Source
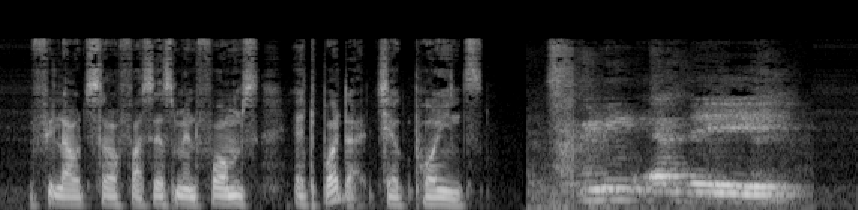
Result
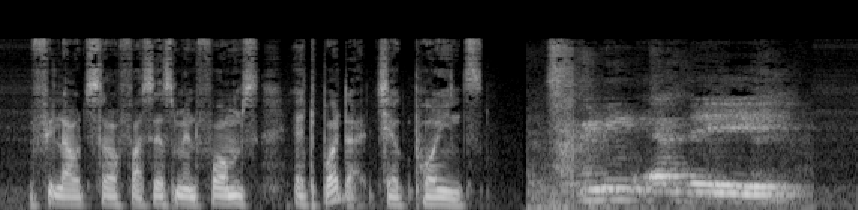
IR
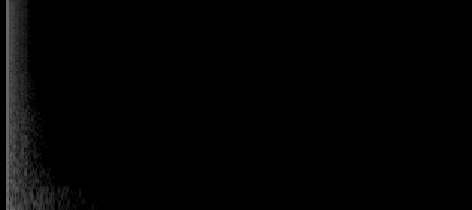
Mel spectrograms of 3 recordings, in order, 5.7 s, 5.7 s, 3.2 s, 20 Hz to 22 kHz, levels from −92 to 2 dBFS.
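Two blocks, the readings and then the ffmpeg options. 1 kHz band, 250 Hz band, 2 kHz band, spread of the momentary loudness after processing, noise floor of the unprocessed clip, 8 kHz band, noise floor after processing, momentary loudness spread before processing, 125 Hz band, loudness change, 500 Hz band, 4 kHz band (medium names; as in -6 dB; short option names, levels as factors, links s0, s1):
+0.5 dB, +1.5 dB, +0.5 dB, 10 LU, -65 dBFS, +2.0 dB, -60 dBFS, 12 LU, +3.0 dB, +1.0 dB, +0.5 dB, +1.0 dB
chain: -filter_complex "[0:a]lowshelf=f=170:g=4,asplit=2[s0][s1];[s1]acompressor=threshold=0.0251:ratio=6,volume=1.19[s2];[s0][s2]amix=inputs=2:normalize=0,volume=0.794"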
